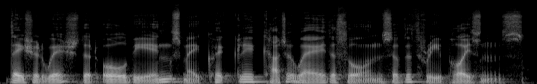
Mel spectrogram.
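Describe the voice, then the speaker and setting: A man reading Buddhist scripture as an audiobook in a solemn, measured, formal way. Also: rumbling low, creaky, darkish tone. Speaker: audiobook reader.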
